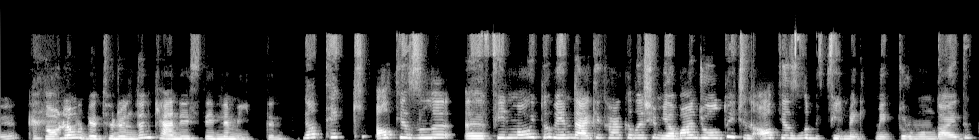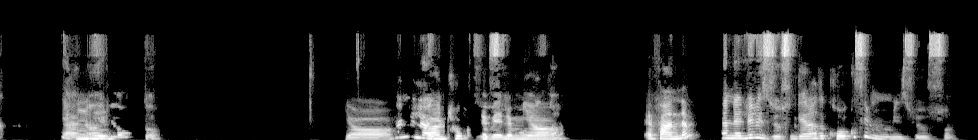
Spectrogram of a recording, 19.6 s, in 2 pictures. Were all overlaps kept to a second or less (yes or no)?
no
